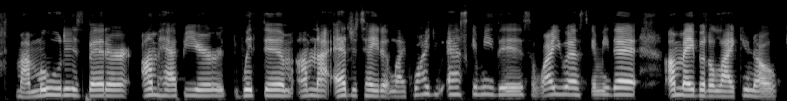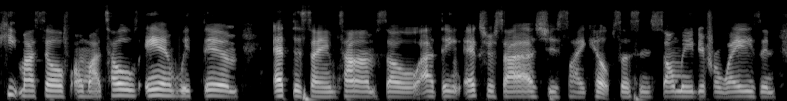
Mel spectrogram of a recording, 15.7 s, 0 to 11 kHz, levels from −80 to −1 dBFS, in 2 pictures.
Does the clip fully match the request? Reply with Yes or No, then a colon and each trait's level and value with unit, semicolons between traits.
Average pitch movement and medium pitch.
Yes: average, 3.2 semitones; medium, 180 Hz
